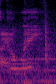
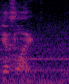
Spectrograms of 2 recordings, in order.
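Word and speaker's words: Ghislaine: I thought it was Gain. I thought it might be Gain. It's Gizlane. Do you know Galain? It's Gizlane.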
